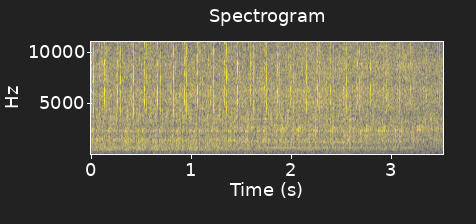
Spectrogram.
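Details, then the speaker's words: Mercedes with M112 engine, knocking at idle both cold and warm, growing louder since purchase, clearest in gear: sharp, light steady ticking about three times a second; owner suspects a hydraulic lifter. "Когда я включаю передачу, звук становится наиболее отчетливо слышен. Когда вы немного проедете , этот звук станет намного громче."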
